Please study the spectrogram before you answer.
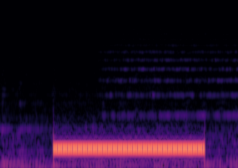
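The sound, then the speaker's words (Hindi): An unanswered telephone call rings out as one steady, mid-pitched electronic tone, loud and lasting about a second and a half, with nothing else sounding. “अरे भैया phone भी नहीं उठा रहे।”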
